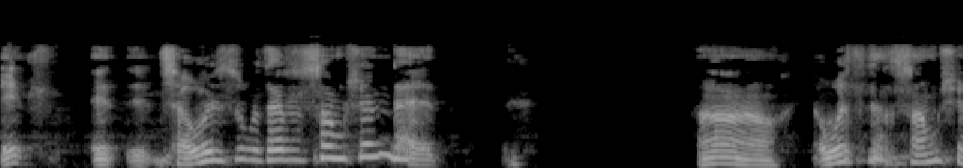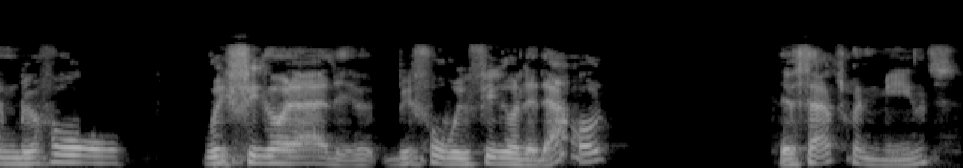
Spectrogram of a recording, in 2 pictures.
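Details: Dysarthria due to cerebral palsy in an adult man who says he always sounds like this.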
